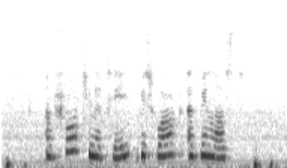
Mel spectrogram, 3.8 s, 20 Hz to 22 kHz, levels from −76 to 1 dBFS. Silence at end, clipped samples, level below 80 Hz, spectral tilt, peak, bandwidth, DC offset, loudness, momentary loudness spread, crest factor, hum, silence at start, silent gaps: 0 s; under 0.1%; -40 dBFS; -9 dB/octave; -12 dBFS; 4.9 kHz; under 0.1%; -26 LUFS; 10 LU; 14 dB; none; 0.05 s; none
